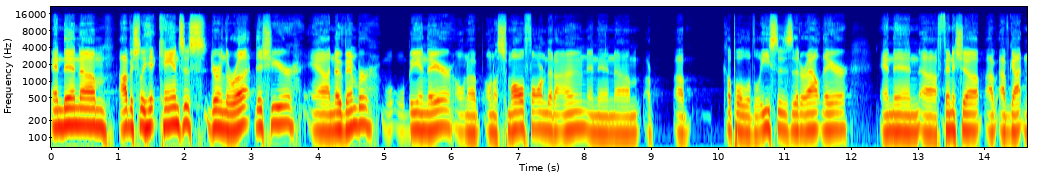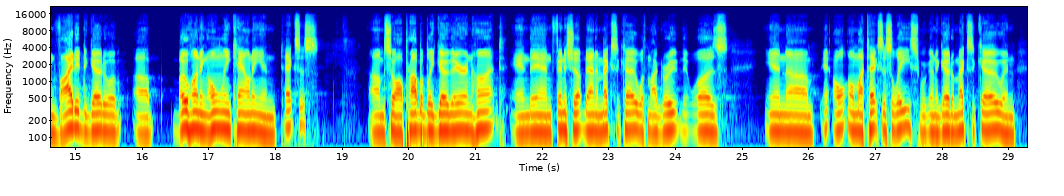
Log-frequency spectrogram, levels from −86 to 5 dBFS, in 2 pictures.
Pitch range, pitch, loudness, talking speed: 120-140 Hz, 130 Hz, -17 LUFS, 190 wpm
